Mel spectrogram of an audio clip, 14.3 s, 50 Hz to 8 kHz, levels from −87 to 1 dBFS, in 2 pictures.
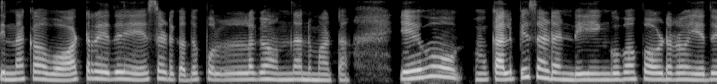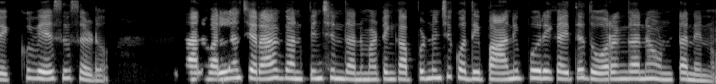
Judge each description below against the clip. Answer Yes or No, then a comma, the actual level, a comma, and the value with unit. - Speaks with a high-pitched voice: Yes, high, 235 Hz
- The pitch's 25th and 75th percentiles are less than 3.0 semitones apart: Yes, narrow, 2.5 semitones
